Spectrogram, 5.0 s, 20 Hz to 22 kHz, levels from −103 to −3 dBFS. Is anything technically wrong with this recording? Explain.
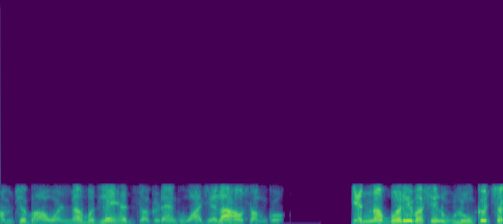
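Yes. Throughout, the speech carries RealAudio 14.4 codec damage. Nothing above about 3.8 kHz survives, leaving a narrow 250 Hz to 3.7 kHz band, and the heavy, muffled, gargly coding fits RealAudio 1's 8 kbit/s dial-up compression discarding most of the signal's detail.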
